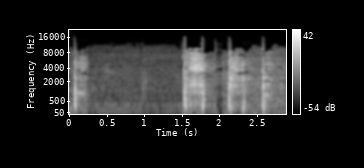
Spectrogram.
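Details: An adult gives a run of short, dry coughs, some in quick pairs; the cough is jokingly called sentimental.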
